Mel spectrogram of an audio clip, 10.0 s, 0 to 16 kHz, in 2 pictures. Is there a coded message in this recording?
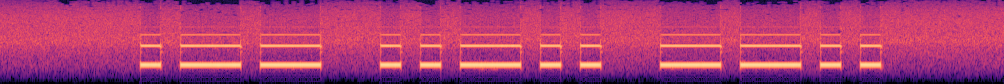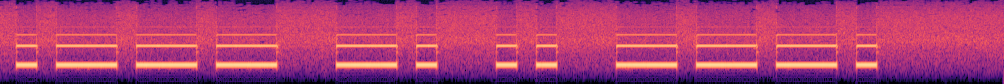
Yes: Morse code (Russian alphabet) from 0.6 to 9.5 s, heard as a keyed tone, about 12 wpm, 760 Hz. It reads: ВЭЗ ЙНИЧ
